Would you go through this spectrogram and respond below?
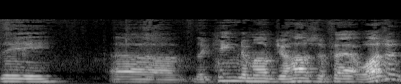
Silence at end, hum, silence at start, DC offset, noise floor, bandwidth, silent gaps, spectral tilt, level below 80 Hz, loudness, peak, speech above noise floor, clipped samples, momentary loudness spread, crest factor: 0 s; none; 0 s; 0.1%; -50 dBFS; 8.8 kHz; none; -5 dB/octave; -68 dBFS; -20 LUFS; 0 dBFS; 31 dB; under 0.1%; 15 LU; 20 dB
